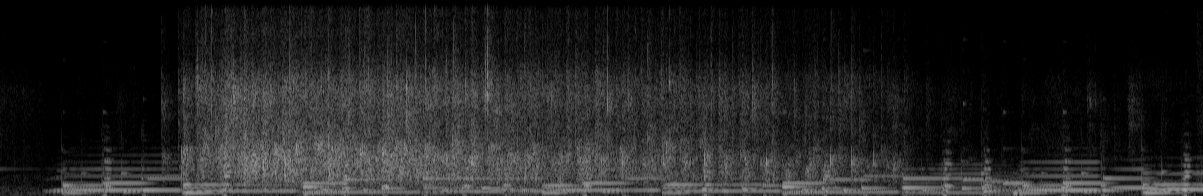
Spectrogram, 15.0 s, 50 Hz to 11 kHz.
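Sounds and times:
keyboard background melody: 0.0s - 15.0s
audience applause: 2.1s - 12.0s.

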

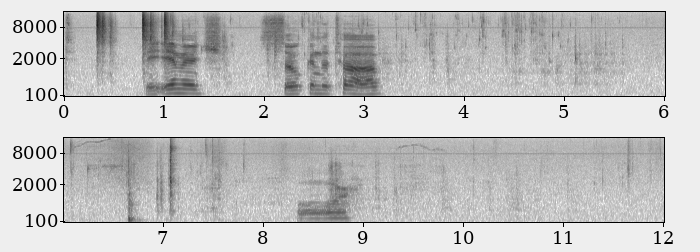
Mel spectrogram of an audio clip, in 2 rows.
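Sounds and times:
liquid trickling into plastic tub: 3.3s - 5.3s.

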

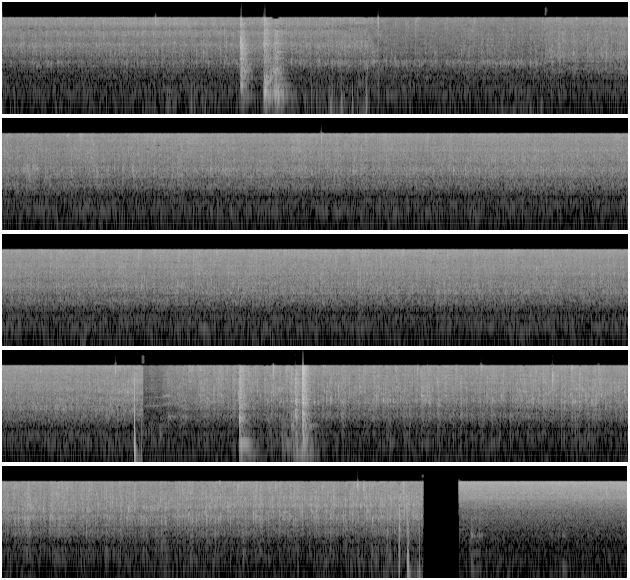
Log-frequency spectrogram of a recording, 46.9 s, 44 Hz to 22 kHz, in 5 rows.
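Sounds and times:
oil bubbling and hissing: 0.0s - 46.9s.

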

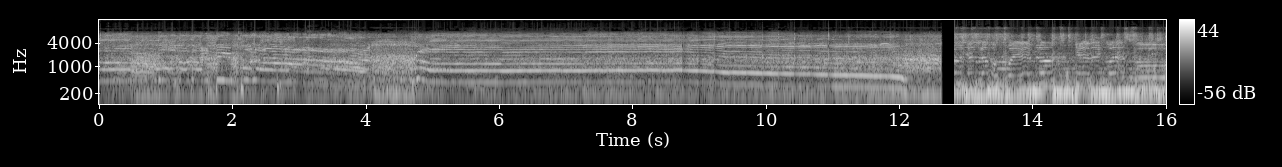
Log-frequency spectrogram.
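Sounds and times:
commentator's long goal shout: 0.0s - 4.1s, 4.7s - 12.1s
crowd noise: 0.0s - 8.7s, 10.1s - 13.1s.

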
